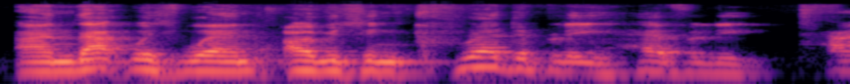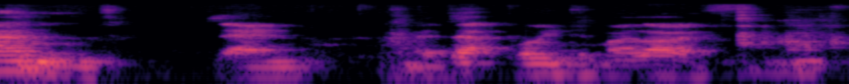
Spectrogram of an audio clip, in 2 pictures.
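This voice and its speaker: Poor audio captures a livestream host, an older man from Wales who grew up speaking Welsh, as he chats wryly and rambles through viewer comments. His voice is mid-range, a little mellow, and measured in pace.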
